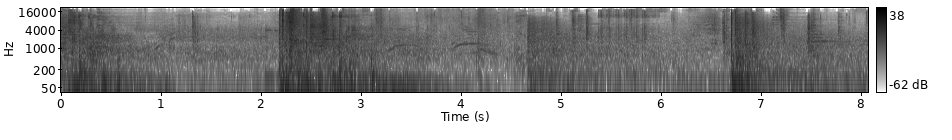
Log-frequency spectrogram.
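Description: Boys AT rifle fire in the video game Battlefield 5, a recon-class primary anti-tank rifle: two heavy, booming shots several seconds apart, each followed by a ringing tail, over a steady background of battlefield noise.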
